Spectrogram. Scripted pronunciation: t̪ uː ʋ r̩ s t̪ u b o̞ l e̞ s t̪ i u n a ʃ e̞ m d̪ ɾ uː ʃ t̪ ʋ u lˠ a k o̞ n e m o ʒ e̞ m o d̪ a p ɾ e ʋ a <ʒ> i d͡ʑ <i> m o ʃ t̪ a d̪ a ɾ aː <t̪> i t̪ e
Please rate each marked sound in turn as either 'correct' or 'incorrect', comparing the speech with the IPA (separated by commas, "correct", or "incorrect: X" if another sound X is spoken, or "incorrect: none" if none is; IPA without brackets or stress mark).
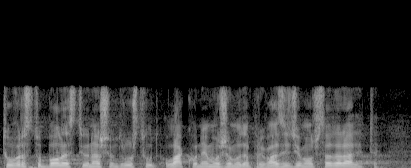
incorrect: z, incorrect: e, incorrect: d̪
